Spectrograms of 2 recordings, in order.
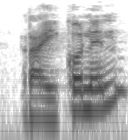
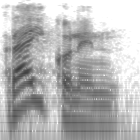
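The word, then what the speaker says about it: Räikkönen: en la final y el finés es justo lo contrario todas las palabras se acentúan en la primera porque se no se dice raikkonen por ejemplo sino raikkonen no escale balas sino kalevala todo fatal los comprende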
